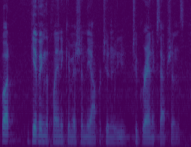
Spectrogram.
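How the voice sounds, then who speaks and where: A man speaking as a town commissioner in a council work session, in a measured, articulate way on a meeting microphone. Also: lowish voice, steady tone, slight background noise.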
